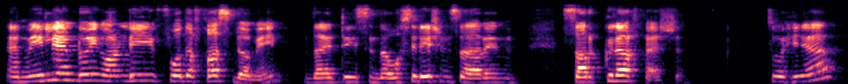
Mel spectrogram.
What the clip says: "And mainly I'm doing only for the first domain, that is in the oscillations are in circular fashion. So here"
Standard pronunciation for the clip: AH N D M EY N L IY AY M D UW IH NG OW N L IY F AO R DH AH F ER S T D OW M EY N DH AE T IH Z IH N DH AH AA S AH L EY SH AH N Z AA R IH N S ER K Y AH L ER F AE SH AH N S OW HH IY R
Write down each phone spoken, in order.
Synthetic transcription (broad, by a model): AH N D M EY N L IY AY M D UW IH NG OW N L IY F AO R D AH F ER S T D OW M EY N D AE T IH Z IH N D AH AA S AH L EY SH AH N S AA R IH N S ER K Y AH L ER F AE SH AH N S OW HH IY R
